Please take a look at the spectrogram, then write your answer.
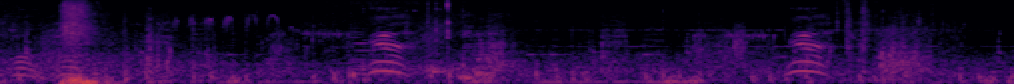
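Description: A horse galloping in The Legend of Zelda: Breath of the Wild, its rhythmic hoofbeats mixed with a few sharp neighs and game sounds, while someone talks over it.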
